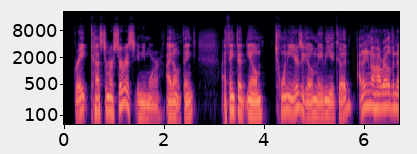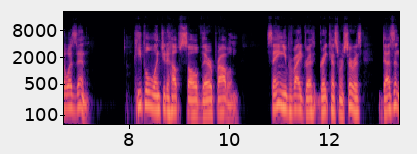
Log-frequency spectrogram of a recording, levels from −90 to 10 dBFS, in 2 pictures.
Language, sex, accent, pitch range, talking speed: English, male, American, 105-130 Hz, 190 wpm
